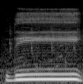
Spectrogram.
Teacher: yang tidak dapat baca dzi itu Mad asli atau Mad ti'i kasrah ya pada huruf Zai bertemu dengan Ya Sukun itu panjangnya dua harakat atau dua ketukan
